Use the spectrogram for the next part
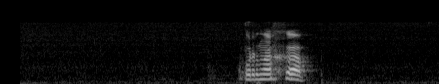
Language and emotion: Russian, angry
